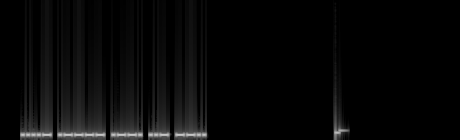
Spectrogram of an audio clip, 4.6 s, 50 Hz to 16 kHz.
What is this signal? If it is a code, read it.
Morse code, heard as a keyed tone, about 44 wpm, 700 Hz. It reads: 41PUZ
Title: Code Groups - 5 Letter:Numbers - 45wpm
